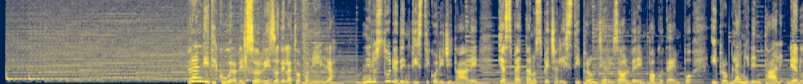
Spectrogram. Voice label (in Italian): Studio Dentistico Spot; Studio Dentistico Petrone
